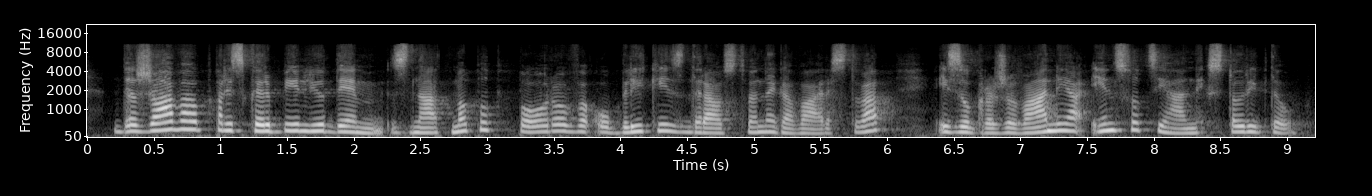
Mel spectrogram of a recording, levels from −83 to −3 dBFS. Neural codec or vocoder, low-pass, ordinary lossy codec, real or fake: codec, 16 kHz in and 24 kHz out, 0.6 kbps, FocalCodec, streaming, 2048 codes; 10.8 kHz; none; fake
